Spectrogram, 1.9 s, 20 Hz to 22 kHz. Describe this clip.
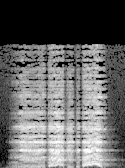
Washing a pyrex baking dish in soapy water, emphasizing the resonant qualities of fingers against wet glass. Recorded with a Zoom H2 in my kitchen. The recordings in this sound pack with X in the title were edited and processed to enhance their abstract qualities.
